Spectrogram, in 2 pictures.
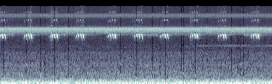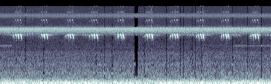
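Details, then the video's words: Night crickets chirping in a regular high pulse about twice per second, layered over constant shrill insect trills and a low rumble, one brief click near the end. "night crickets asmr"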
